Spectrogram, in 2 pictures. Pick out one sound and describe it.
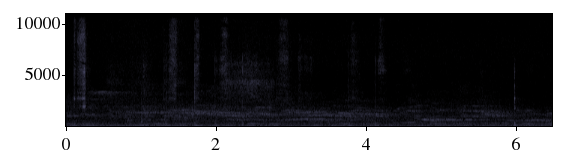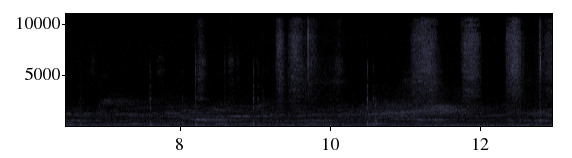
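An electronic keyboard plays a slow melody of notes.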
